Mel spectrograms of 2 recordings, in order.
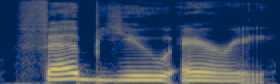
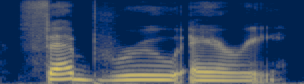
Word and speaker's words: February: So, the thing is, a lot of people say Feb-u-ar-y, and actually even many native speakers say it that way informally. But the more careful, correct pronunciation is Feb-ru-ar-y, with a clear r sound in the middle.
